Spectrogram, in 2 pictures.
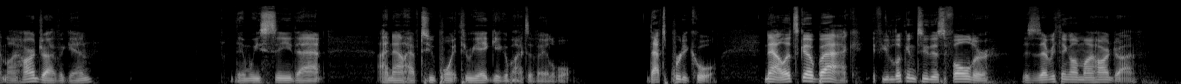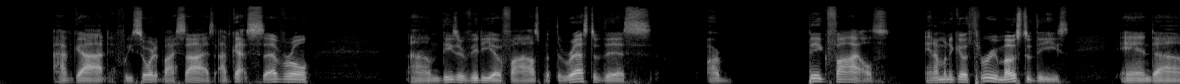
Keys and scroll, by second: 0.4 super+i.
